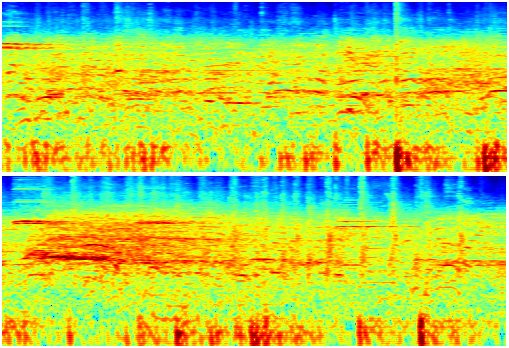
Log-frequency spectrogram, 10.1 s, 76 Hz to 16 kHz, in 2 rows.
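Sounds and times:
players and spectators shouting: 0.0 - 10.0
referee whistle blast: 5.2 - 5.7.

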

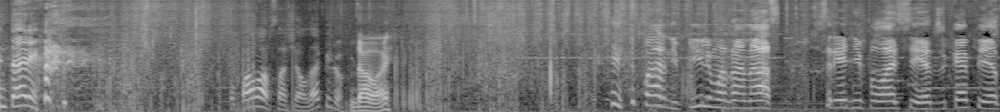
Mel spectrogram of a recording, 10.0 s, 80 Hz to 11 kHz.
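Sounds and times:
campfire crackling and snapping: 0.8 - 10.0.

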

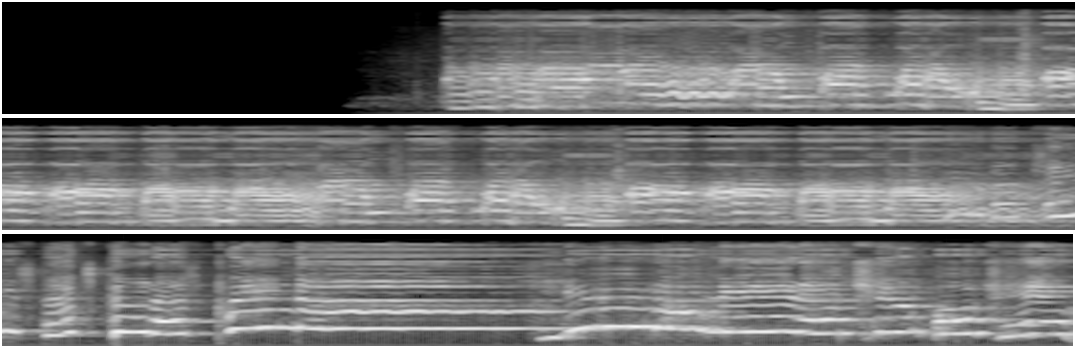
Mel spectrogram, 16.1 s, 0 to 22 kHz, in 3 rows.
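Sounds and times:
electronic toy guitar riff: 2.2 - 10.8.

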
